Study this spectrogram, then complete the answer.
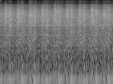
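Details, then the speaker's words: Flood-damaged Florida Corvette running, fuel pump resubmerged in tank, pedal to the floor: deep heavy uneven lumpy throb with heavy smoke; running rough, cause unknown. "obviously it's it's not very happy but it's running I mean what more do you want"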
